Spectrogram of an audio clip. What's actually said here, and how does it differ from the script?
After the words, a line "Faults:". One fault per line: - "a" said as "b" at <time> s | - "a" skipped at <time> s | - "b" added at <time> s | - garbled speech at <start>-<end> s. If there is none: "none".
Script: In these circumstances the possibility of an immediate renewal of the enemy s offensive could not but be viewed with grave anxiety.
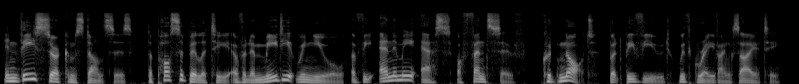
In these circumstances the possibility of an immediate renewal of the enemy s offensive could not but be viewed with grave anxiety.
Faults:
none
